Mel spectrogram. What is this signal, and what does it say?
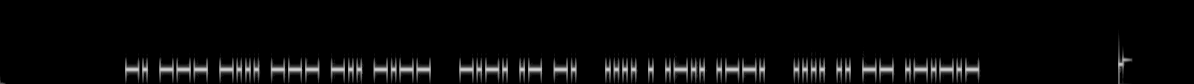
Morse code, heard as a keyed tone, about 28 wpm, 700 Hz. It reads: NOBODY CAN HELP HIM.
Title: Sentences from Top 1600 Words 28wpm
